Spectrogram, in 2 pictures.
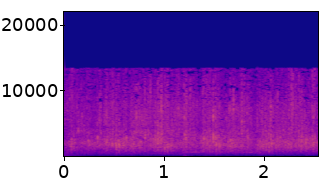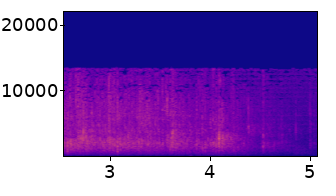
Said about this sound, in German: Ganz genau. Sehr, sehr gut. Ein ah, kleiner Applaus hier, ja.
